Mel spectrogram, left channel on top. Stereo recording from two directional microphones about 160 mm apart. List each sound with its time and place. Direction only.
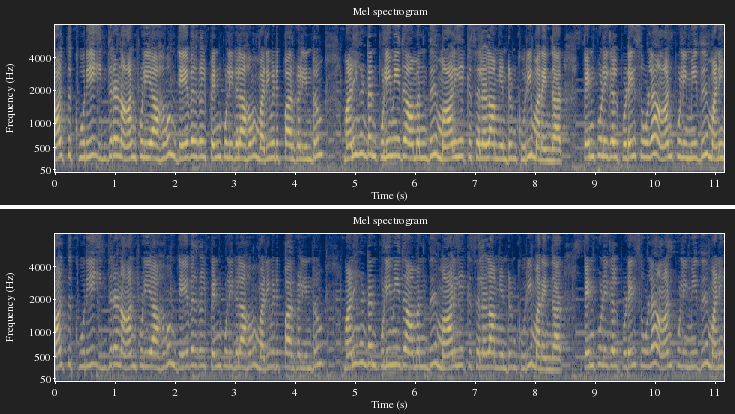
0.0 s speech: 45° left (ahead or behind)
